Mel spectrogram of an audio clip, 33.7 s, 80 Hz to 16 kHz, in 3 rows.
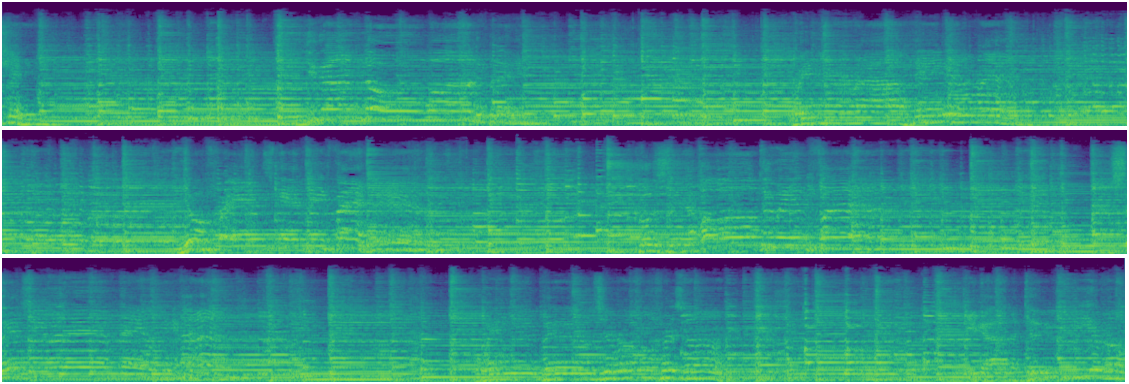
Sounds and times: Banjo: 0:00.0 - 0:33.7
Country: 0:00.0 - 0:33.7
Singing: 0:07.9 - 0:10.5, 0:13.0 - 0:16.0, 0:17.6 - 0:20.3, 0:22.3 - 0:25.2, 0:32.2 - 0:33.7.

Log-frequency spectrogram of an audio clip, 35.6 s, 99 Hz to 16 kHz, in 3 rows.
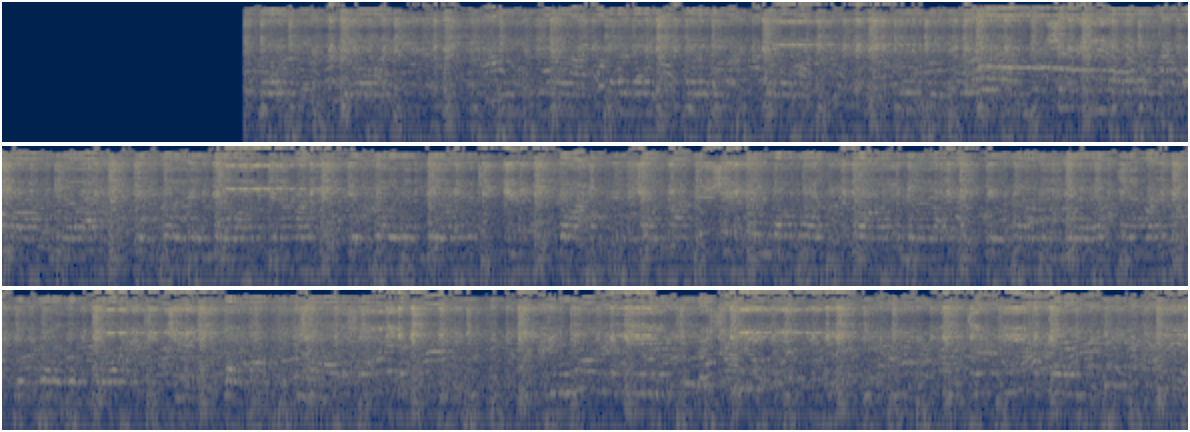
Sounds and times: Music: 0:02.4 - 0:35.5
Speech: 0:02.4 - 0:35.5.

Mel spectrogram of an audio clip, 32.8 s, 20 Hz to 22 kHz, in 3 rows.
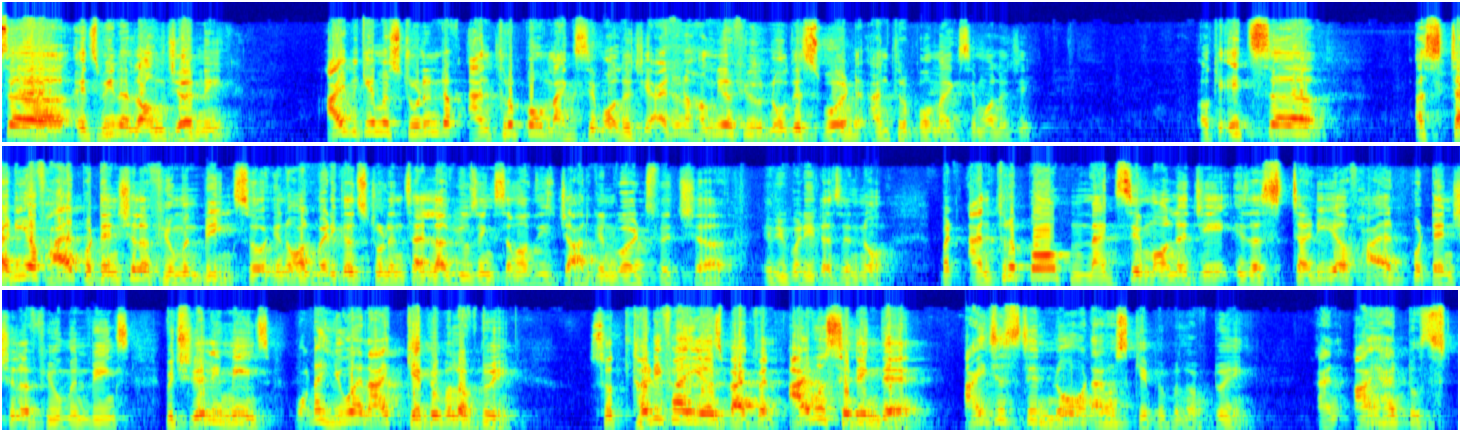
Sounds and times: Male speech, man speaking: 0:00.0 - 0:01.8, 0:02.4 - 0:07.8, 0:09.0 - 0:10.0, 0:10.6 - 0:32.7
Narration, monologue: 0:00.0 - 0:32.7.

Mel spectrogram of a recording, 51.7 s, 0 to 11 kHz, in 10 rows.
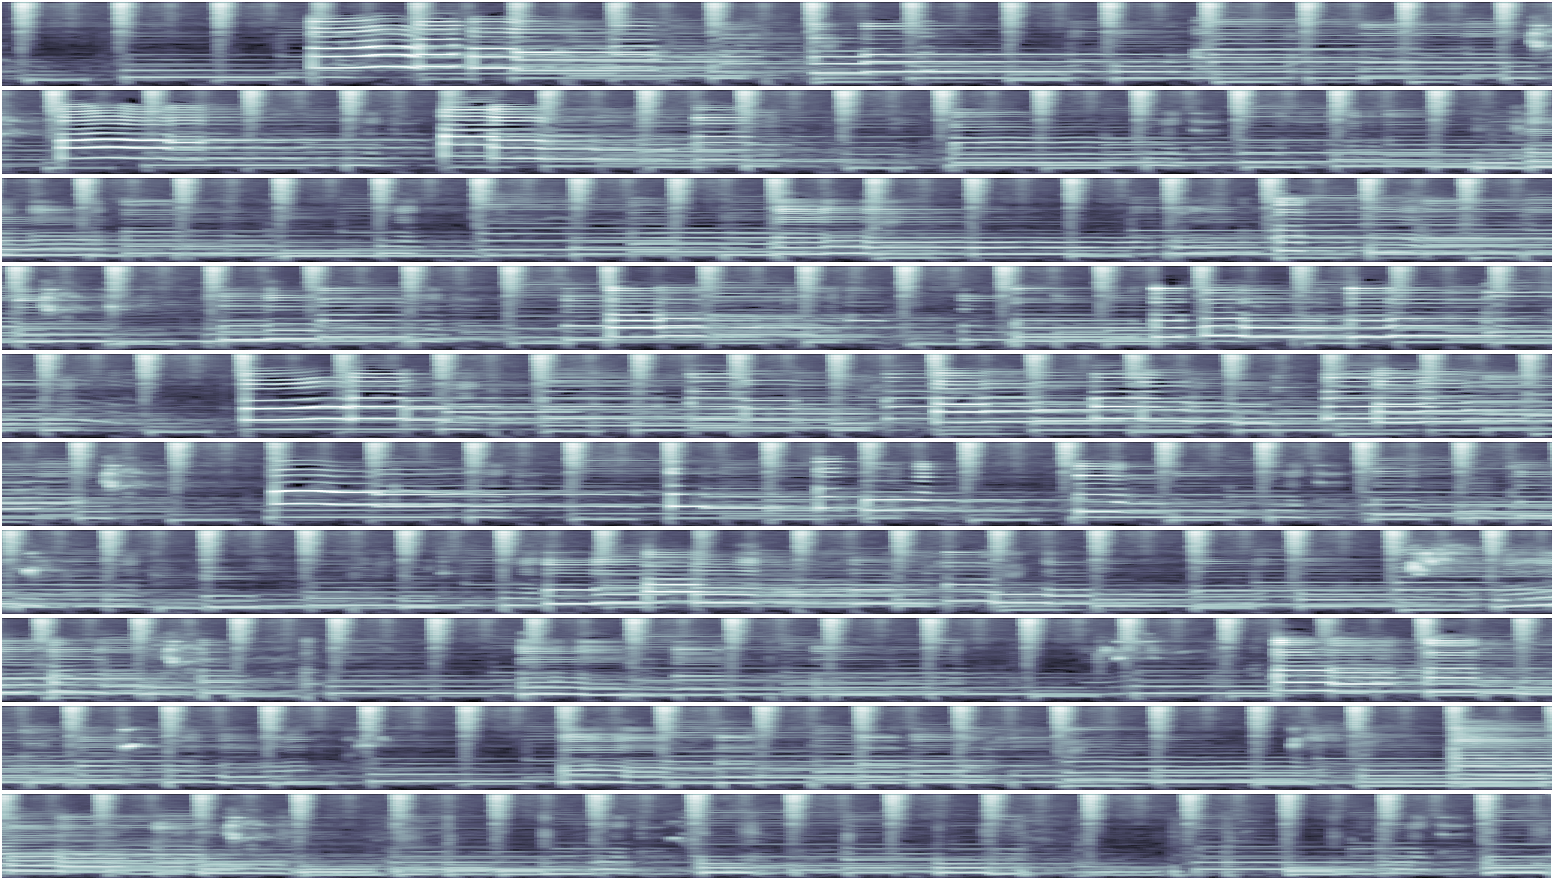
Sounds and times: Bass guitar: 0:00.0 - 0:51.6
Strum: 0:00.0 - 0:51.6.

